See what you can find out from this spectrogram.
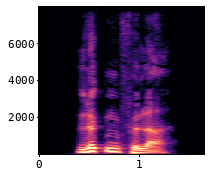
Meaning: stopgap
- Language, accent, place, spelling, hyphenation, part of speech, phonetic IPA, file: German, Germany, Berlin, Lückenfüller, Lü‧cken‧fül‧ler, noun, [ˈlʏkn̩ˌfʏlɐ], De-Lückenfüller.ogg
